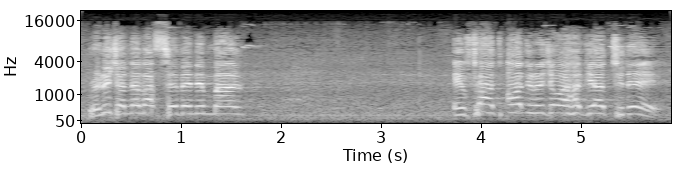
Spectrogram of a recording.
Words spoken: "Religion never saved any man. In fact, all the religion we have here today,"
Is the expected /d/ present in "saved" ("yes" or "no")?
no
